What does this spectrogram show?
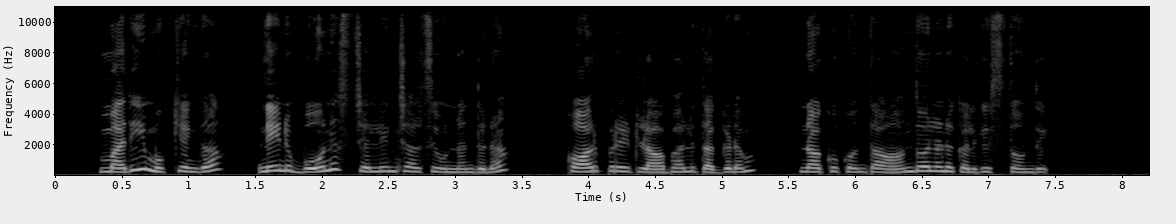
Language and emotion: Telugu, fearful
